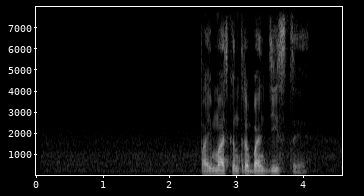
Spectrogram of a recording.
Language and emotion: Russian, neutral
